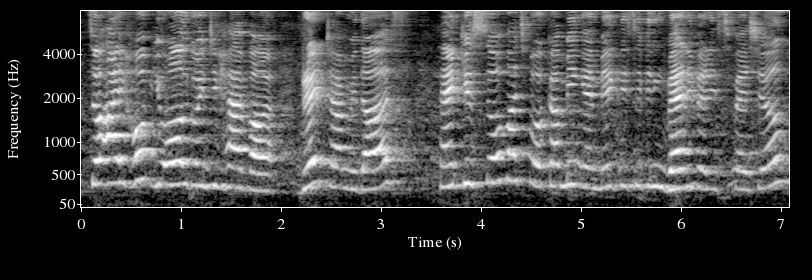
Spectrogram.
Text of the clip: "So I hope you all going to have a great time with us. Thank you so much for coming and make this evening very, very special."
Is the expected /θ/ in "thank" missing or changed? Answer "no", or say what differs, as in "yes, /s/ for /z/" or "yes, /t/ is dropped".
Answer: yes, /t/ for /θ/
